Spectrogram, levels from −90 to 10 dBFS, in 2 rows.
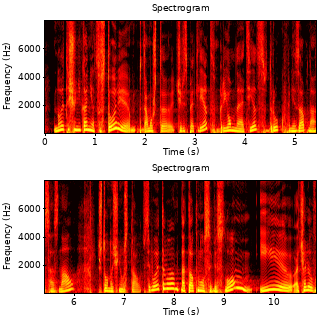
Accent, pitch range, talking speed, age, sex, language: native, 175-235 Hz, 155 wpm, 30-49, female, Russian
